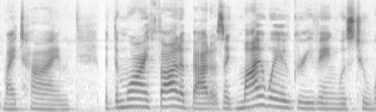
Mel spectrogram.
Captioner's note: none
